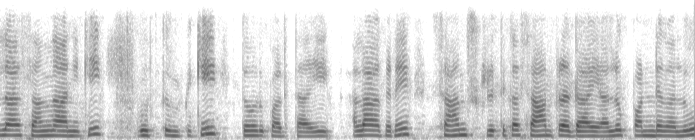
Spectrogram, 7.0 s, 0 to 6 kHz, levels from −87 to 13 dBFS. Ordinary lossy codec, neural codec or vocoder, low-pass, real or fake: Opus, 32 kbps; codec, 16 kHz, 2 kbps, X-Codec, HuBERT features, trained on general audio; 5.4 kHz; fake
